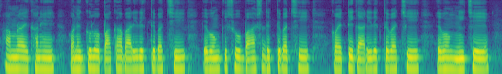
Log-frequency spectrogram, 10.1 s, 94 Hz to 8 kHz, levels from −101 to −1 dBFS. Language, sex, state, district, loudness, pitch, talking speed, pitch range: Bengali, male, West Bengal, Kolkata, -14 LUFS, 125 Hz, 105 wpm, 125-130 Hz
